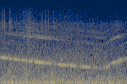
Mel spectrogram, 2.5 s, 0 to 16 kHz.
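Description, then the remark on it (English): An ambulance siren wails in a slow, falling-then-rising sweep over steady traffic rumble, moderately loud, with no voices, as a Calix ambulance speeds out of its station near Northeastern Vermont Regional Hospital in Vermont on a 911 call. “Minutes later, a Calix ambulance speeds out of its station near Northeastern Vermont Regional Hospital.”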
